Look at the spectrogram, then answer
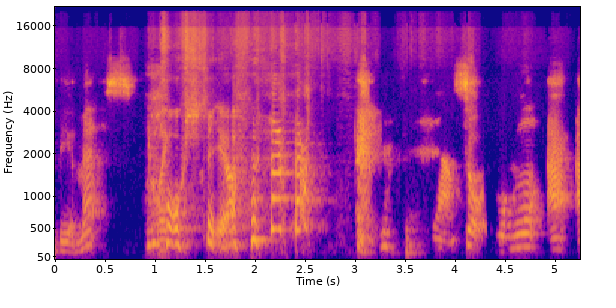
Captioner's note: laughter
